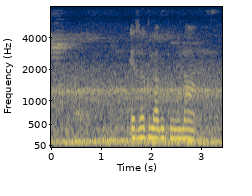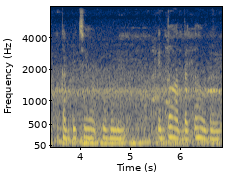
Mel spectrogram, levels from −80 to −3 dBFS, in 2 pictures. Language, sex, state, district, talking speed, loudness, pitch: Telugu, female, Andhra Pradesh, Guntur, 70 wpm, -16 LUFS, 125 Hz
